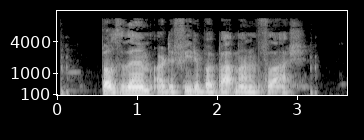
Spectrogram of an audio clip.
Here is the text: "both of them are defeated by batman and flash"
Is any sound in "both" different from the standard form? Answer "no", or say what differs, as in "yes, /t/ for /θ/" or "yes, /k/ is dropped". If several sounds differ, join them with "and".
no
